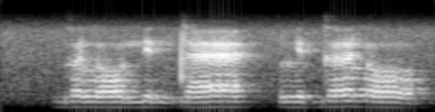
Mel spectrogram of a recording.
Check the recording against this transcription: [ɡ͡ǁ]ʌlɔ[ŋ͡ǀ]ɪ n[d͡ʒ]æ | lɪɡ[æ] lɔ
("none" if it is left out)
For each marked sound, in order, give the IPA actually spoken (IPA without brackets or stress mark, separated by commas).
ɡ, n, d, ɜ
